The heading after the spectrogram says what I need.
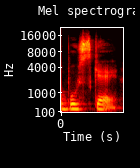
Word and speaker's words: busqué: If I want to say I searched, I would say yo busqué. And the reason that we change the C to a QU is so that it maintains the hard C sound, that K sound.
